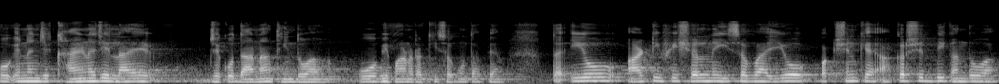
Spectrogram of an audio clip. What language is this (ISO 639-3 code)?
snd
